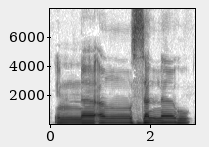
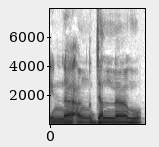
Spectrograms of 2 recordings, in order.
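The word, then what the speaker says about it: إنا أنزلناه: যা অক্ষর কোথায়, যেমন সূরাতুল কদরে আছে, সূরাতুল জিলজালে আছে, ইন্না আনজালনাহু জালনাহু। আমি যদি বলি ইন্না আনজালনাহু তখন জিম অক্ষর আসবে, তাহলে এক অক্ষরের জায়গায় আরেক অক্ষর কখনোই পড়া হবে না।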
